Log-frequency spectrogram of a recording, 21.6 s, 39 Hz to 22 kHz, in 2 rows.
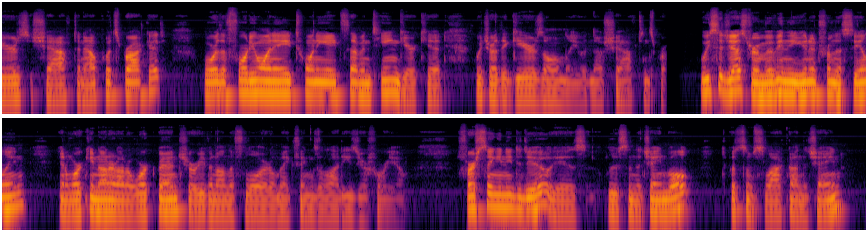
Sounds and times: Speech: 0.0s - 15.9s, 16.5s - 21.4s.

